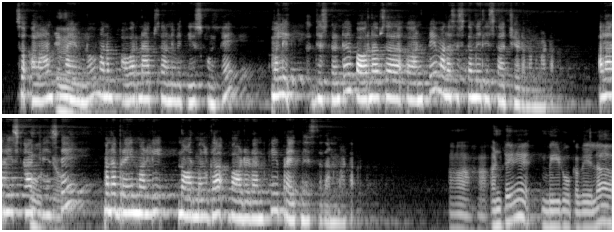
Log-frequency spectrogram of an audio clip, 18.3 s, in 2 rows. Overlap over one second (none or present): none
